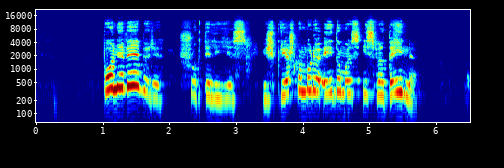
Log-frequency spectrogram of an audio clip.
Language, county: Lithuanian, Vilnius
